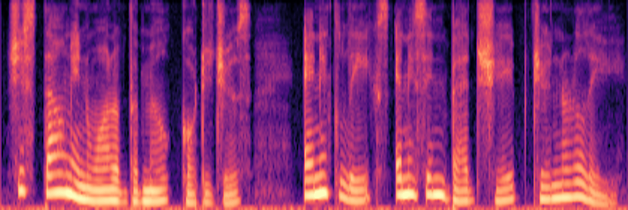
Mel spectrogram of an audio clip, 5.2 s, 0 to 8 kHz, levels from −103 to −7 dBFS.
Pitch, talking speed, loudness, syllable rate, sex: 175 Hz, 195 wpm, -16 LUFS, 5.3 syllables/s, female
